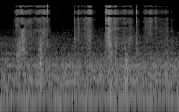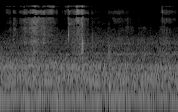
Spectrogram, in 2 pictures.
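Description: Sheets of drawing paper rustling and sliding as they are handled and shuffled through in a stack. The noise comes in several short bursts, the loudest about two and a half seconds in, over a steady low hum.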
